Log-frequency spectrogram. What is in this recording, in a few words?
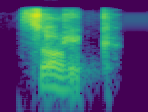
"zoic", Indian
